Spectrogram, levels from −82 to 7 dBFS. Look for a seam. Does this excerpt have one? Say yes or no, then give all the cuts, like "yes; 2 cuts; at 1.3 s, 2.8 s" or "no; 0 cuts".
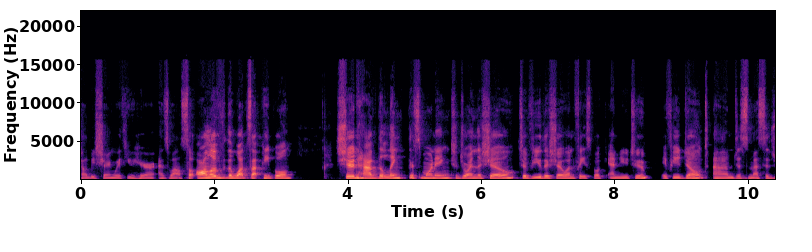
yes; 1 cut; at 8.6 s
